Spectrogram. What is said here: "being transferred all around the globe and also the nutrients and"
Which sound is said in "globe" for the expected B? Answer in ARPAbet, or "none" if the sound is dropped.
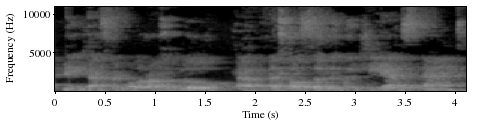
none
